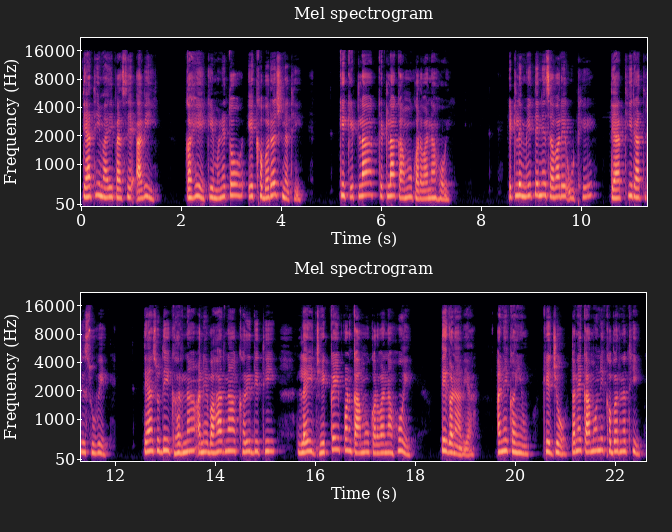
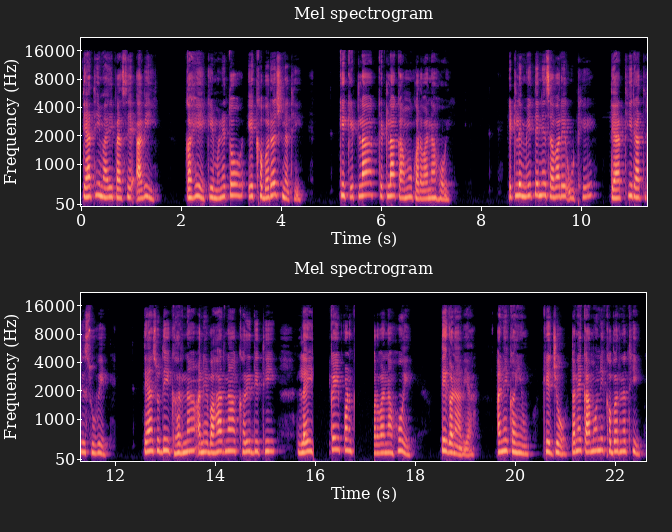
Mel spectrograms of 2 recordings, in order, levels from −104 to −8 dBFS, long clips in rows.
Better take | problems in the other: first | audio cutting out; at 16 s and at 17 s

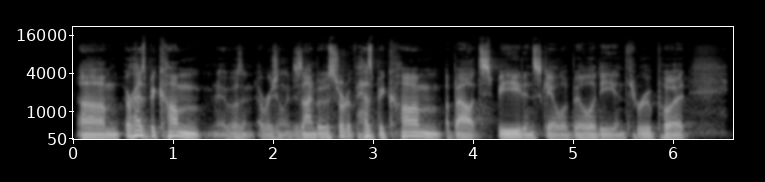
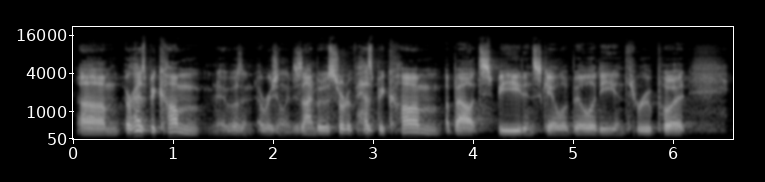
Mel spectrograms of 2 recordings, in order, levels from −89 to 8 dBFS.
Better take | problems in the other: first | thin; very; fading below 350 Hz

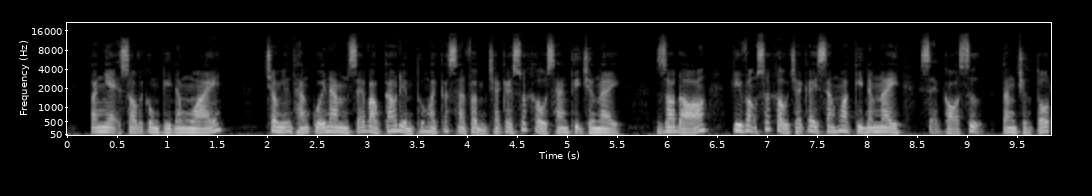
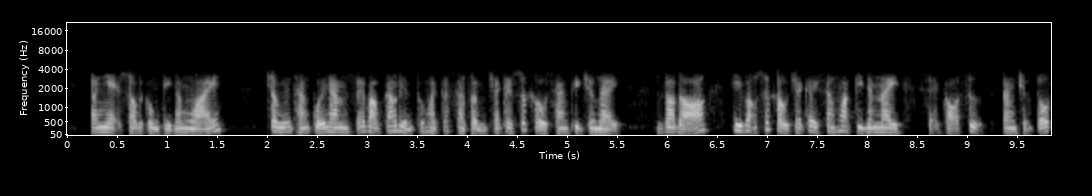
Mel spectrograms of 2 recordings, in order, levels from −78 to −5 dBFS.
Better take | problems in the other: first | phone-call audio; poor line

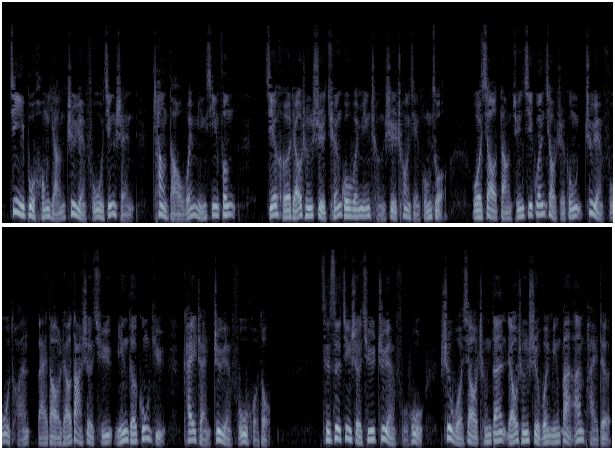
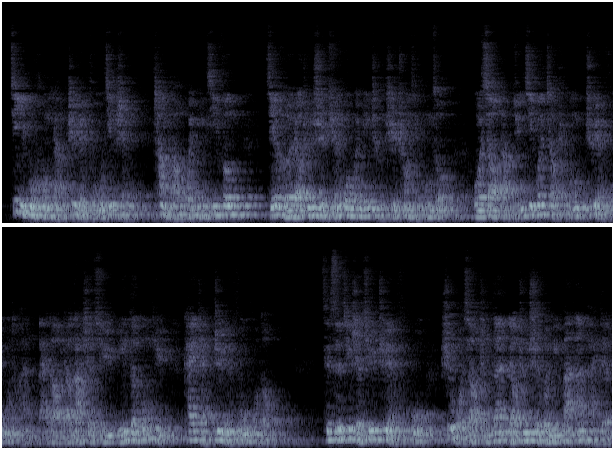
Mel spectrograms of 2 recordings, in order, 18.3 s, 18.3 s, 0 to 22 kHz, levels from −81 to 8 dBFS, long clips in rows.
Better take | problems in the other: first | room echo; strong; dies away in 1.1 s // off-mic speech; far

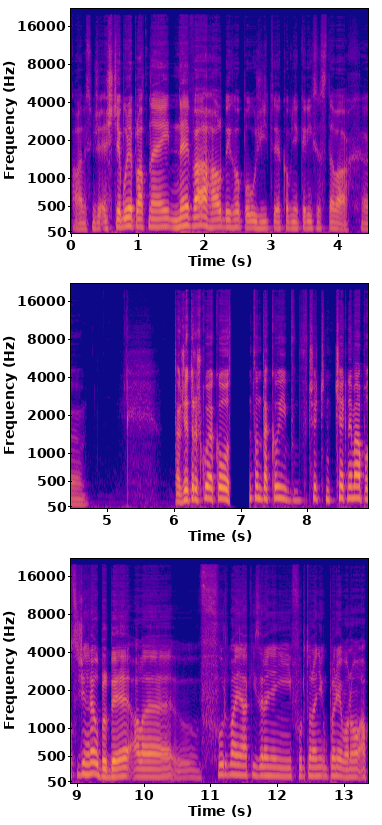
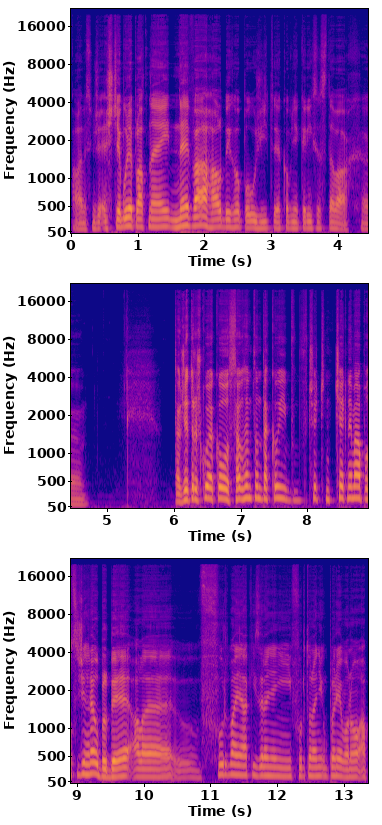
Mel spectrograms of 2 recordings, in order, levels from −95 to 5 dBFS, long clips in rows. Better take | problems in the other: second | audio cutting out; at 7 s

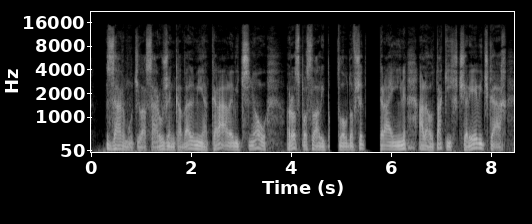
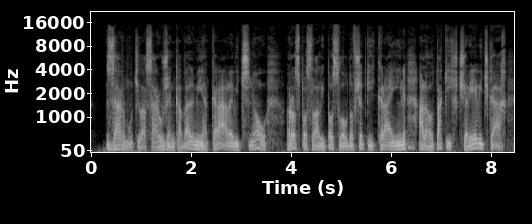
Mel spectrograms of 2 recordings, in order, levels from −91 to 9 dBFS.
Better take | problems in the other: second | audio cutting out; at 5 s and at 5.5 s

